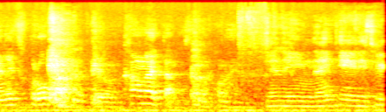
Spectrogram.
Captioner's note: speaking in foreign language; coughing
